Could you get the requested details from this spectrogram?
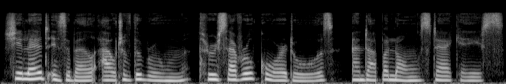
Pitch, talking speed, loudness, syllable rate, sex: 200 Hz, 180 wpm, -18 LUFS, 5.0 syllables/s, female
